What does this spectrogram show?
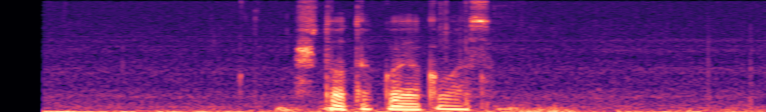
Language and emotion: Russian, neutral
